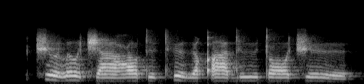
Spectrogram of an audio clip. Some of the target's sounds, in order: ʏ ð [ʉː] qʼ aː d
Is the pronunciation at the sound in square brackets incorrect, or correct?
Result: incorrect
